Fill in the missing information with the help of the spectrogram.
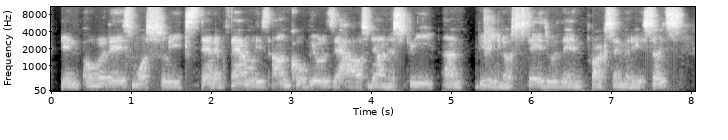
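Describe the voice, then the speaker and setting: A man's voice: low voice, slight background noise. A young man from Uganda, a podcast guest, answering in a casual, hesitant way with many fillers and restarts. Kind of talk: casual interview. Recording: roomy echo.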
